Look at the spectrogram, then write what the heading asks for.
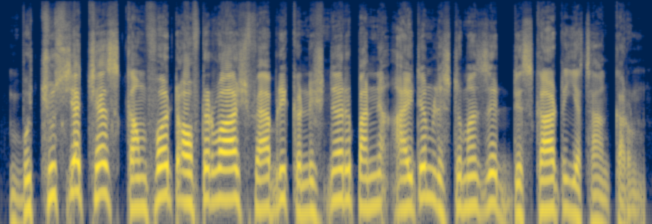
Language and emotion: Kashmiri, neutral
